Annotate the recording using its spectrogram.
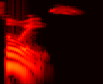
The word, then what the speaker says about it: Seuss: Or you would think, but that's the thing is that Seuss is spelled S-U-E-S-S, but it's supposed to be pronounced Soyce. – It's S-E-U-S-S. – S-E-U.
